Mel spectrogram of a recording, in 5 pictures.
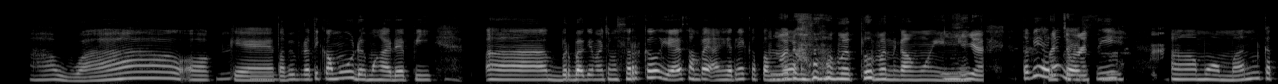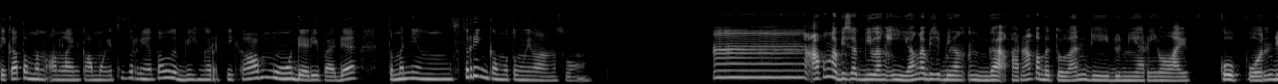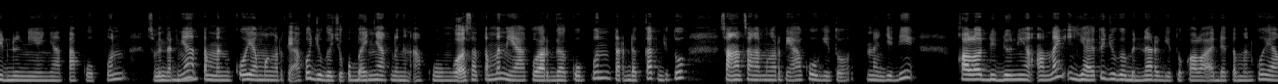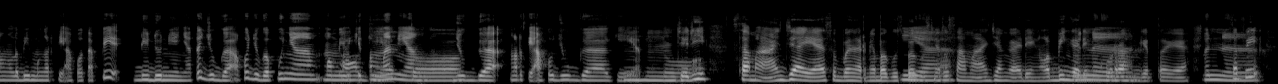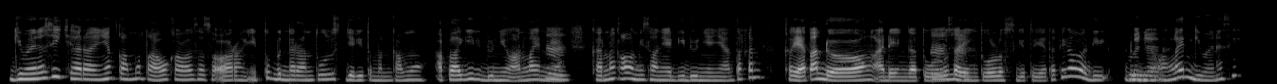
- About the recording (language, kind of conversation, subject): Indonesian, podcast, Menurut kamu, apa perbedaan antara teman daring dan teman di dunia nyata?
- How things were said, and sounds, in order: laughing while speaking: "sama temen kamu ini"; laughing while speaking: "Waduh"; laughing while speaking: "Iya"; tapping; drawn out: "Mmm"; in English: "real life-ku"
